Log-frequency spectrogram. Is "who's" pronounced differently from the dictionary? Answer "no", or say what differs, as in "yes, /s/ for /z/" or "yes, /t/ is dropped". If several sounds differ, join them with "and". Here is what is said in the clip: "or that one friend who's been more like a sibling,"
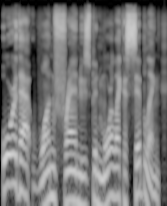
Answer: no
